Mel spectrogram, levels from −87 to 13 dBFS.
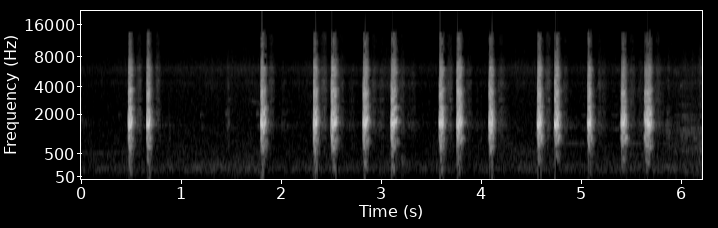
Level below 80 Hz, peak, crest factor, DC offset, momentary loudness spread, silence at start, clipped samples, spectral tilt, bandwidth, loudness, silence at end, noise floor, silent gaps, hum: -86 dBFS; 0 dBFS; 18 dB; under 0.1%; 5 LU; 0.45 s; under 0.1%; 5 dB/octave; 14 kHz; -16 LUFS; 0.5 s; -68 dBFS; none; none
